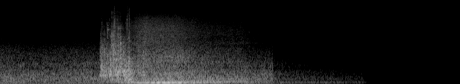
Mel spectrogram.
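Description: A game character leaps off a rock with a loud rushing whoosh that fades away.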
